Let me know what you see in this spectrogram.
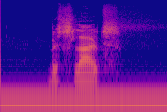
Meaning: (noun) 1. decision (e.g. after consideration of alternatives) 2. determination (to do or follow through with something)
- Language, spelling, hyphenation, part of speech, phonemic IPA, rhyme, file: Dutch, besluit, be‧sluit, noun / verb, /bəˈslœy̯t/, -œy̯t, Nl-besluit.ogg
